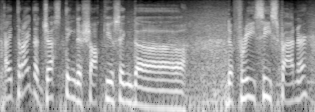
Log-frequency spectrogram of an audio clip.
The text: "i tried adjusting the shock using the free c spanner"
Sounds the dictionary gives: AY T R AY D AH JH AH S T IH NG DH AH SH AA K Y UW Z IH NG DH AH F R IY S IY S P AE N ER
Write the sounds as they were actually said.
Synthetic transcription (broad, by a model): AY T R AY D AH JH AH S T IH NG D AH SH AA K Y UW S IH NG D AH F R IY S IY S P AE N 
